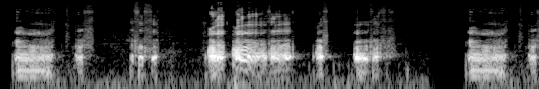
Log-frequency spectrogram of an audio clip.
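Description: Domestic pig grunting: a run of short grunts with a longer, louder grunt about three seconds in, breaking off briefly near the end before the grunting resumes.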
